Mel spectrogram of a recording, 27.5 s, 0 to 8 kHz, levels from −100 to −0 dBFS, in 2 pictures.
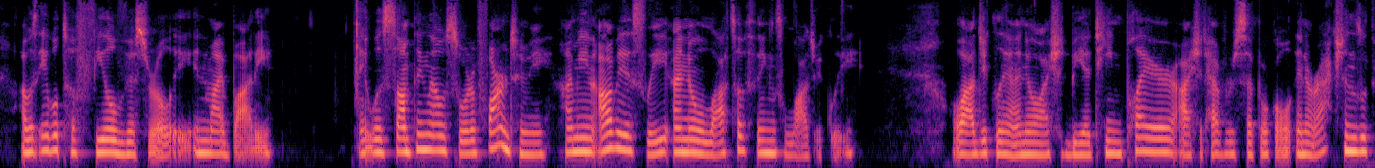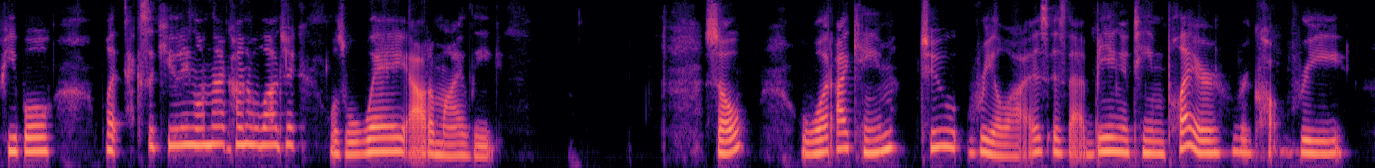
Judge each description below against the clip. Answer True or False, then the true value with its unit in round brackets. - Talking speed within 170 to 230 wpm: False (155 wpm)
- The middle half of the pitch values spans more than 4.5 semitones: False (4.1 semitones)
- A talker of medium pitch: False (195 Hz)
